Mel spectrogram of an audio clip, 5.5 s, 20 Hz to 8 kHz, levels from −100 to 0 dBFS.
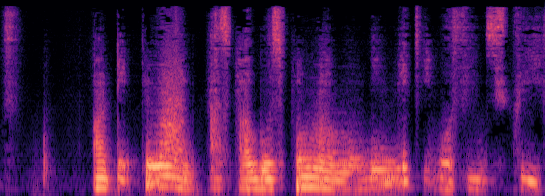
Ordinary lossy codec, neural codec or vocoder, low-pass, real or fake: MP3, 32 kbps; codec, 44.1 kHz, 0.9 kbps, DAC; 7.2 kHz; fake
